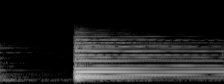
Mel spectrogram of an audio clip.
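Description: Piano chord released at the start, a short silence, then a new chord struck about three-quarters of a second in and held, slowly dying away. The new chord is an E major triad, E, G sharp and B.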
